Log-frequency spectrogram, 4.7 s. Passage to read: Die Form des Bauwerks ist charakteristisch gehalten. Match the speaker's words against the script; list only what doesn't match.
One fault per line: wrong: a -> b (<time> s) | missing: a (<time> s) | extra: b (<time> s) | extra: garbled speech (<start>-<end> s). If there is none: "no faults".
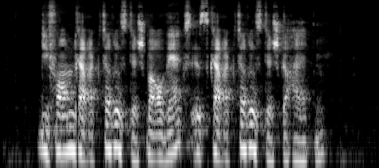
wrong: des -> charakteristisch (0.9 s)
